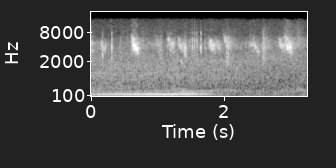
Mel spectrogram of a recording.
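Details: Sparrows at Tenmangu shrine on 2 May 2019 giving short, bright chirps in quick succession, fairly soft, over a steady low engine-like drone.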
